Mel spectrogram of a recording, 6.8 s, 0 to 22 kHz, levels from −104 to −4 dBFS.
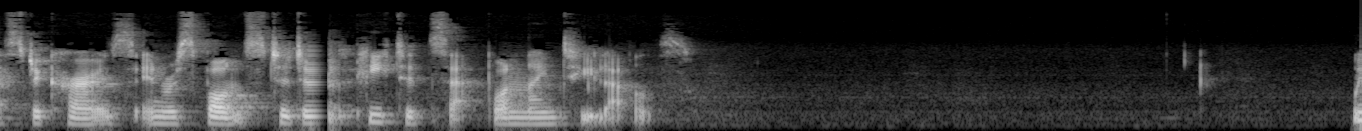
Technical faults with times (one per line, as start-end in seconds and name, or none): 1.55-1.72 call audio freeze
